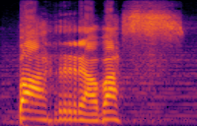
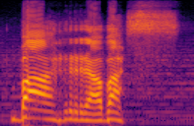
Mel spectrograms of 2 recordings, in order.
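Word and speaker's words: Barrabás: Nosotros lo conocemos como Barrabá. Esa es la pronunciación conforme a nuestra traducción bíblica, Barrabas. Pero el nombre original es Baraba.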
